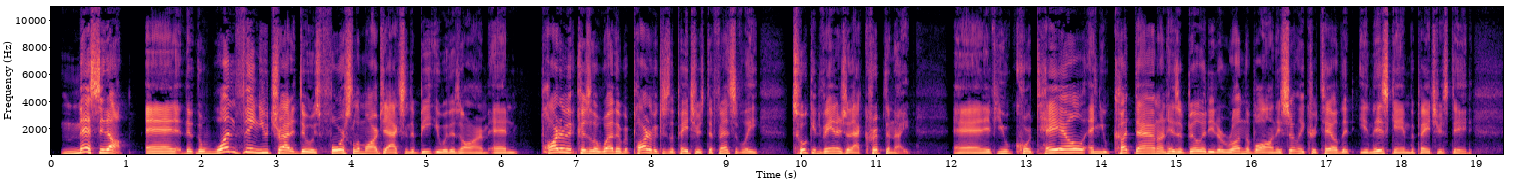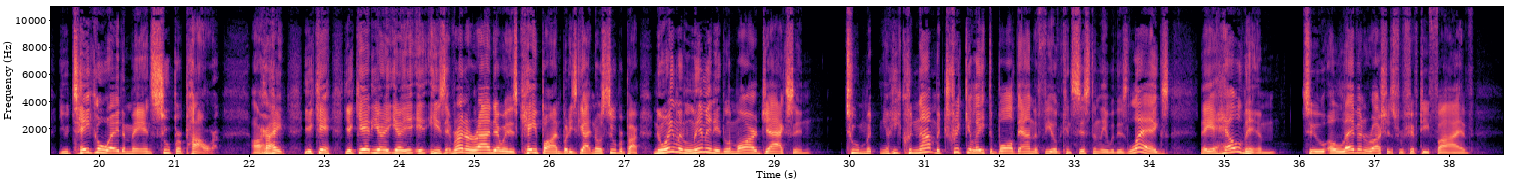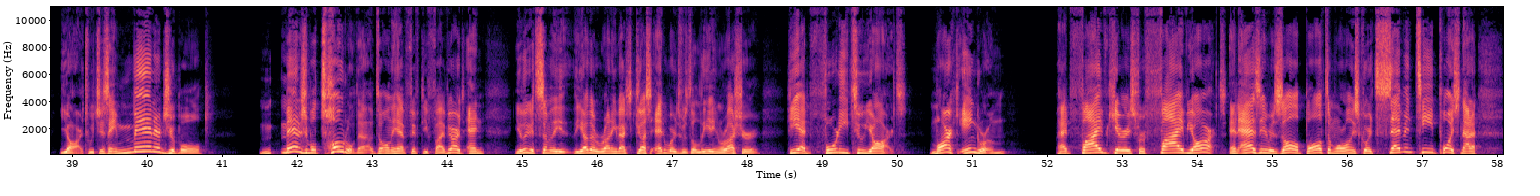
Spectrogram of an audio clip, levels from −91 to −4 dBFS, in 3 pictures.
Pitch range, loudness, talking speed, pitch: 145-205 Hz, -18 LUFS, 185 wpm, 170 Hz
